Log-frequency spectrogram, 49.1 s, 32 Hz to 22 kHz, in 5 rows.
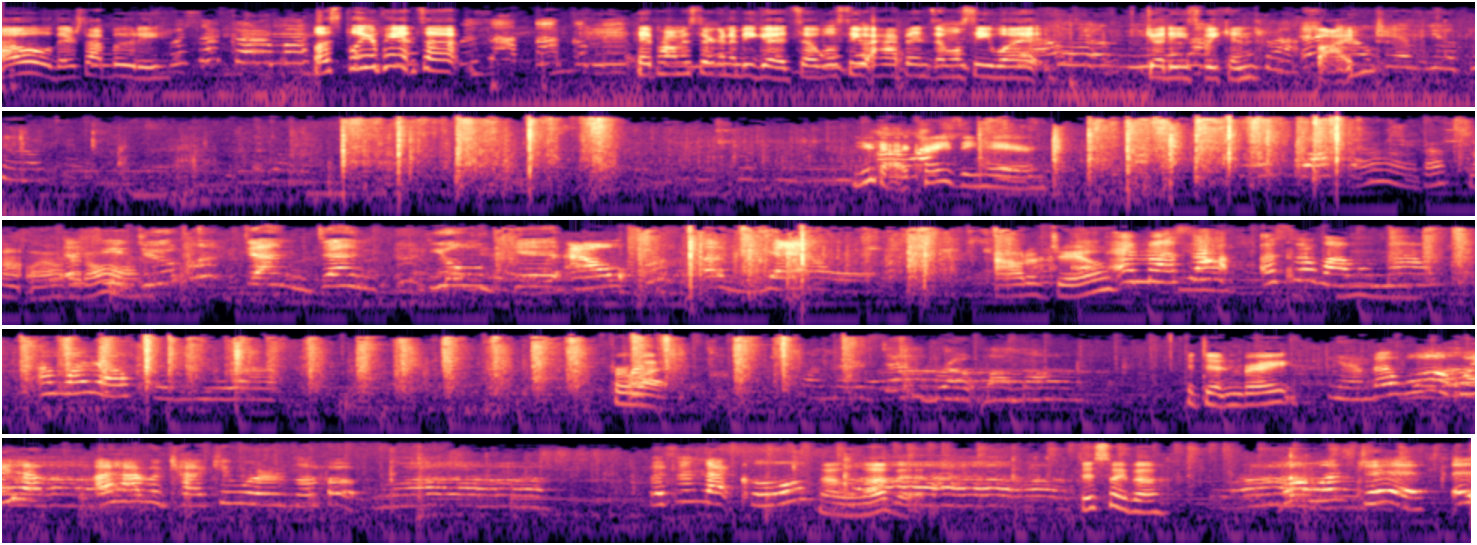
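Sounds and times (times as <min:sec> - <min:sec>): boy's wavering vocal sound: 0:03.1 - 0:04.2
shopping cart rattling: 0:11.8 - 0:19.6, 0:22.5 - 0:35.9, 0:38.6 - 0:49.0.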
